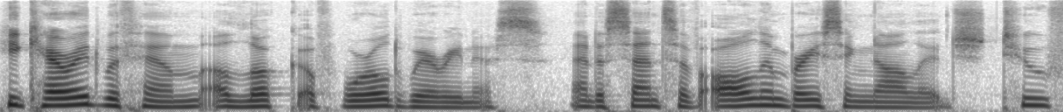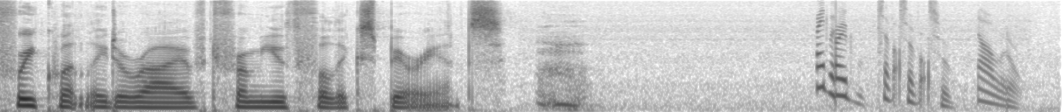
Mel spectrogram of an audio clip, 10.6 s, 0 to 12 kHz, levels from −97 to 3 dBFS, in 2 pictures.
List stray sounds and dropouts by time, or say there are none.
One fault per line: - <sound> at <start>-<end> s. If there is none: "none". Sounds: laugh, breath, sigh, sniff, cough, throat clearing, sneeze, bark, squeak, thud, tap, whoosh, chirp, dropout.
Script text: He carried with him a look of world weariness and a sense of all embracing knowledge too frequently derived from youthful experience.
- throat clearing at 8.0-8.4 s
- chirp at 9.4-10.4 s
